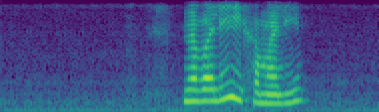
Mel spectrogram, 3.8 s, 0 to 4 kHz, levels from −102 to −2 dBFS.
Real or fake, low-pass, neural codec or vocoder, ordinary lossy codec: fake; 3.6 kHz; codec, 16 kHz, 8 kbps, FreqCodec, smaller model; Opus, 32 kbps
